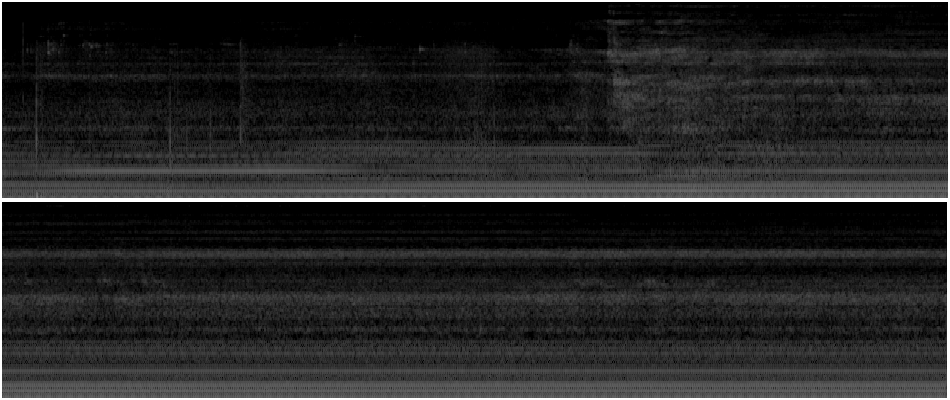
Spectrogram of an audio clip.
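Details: Nebulizer compressor running during nebulization of a baby for cold and cough: steady mechanical hum and buzz with a brief click near the start.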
